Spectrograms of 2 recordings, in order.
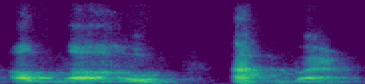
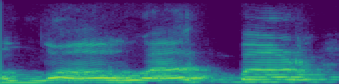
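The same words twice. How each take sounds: First: It is murmured quietly. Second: It is shouted loudly. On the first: It is a heartfelt response of faith. "bergumam dari hatinya" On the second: It is a call announced to everyone.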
